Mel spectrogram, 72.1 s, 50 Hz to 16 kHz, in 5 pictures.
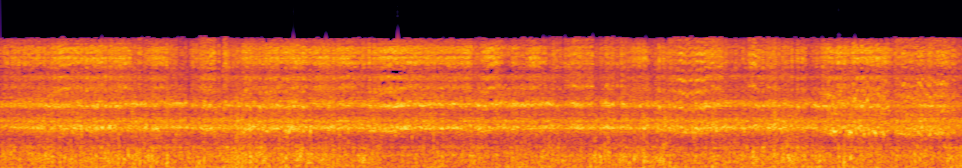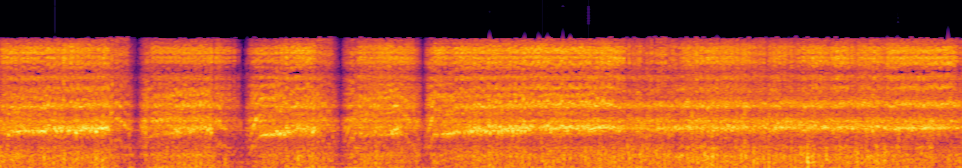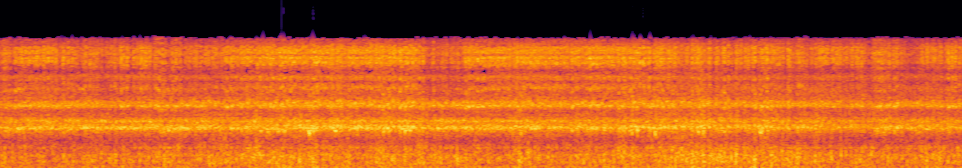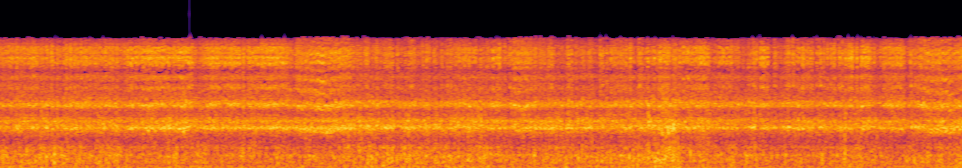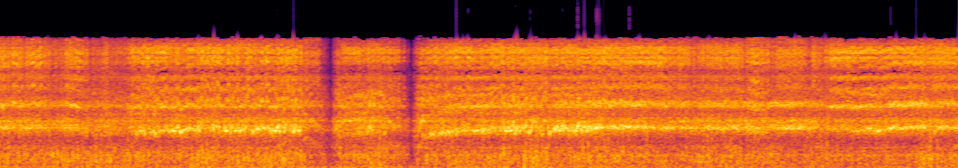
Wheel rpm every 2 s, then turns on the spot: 230, 230, 220, 230, 230, 220, 210, 200, 130, 110, 140, 210, 220, 230, 230, 230, 230, 230, 230, 230, 230, 230, 230, 240, 230, 230, 230, 240, 230, 220, 190, 120, 170, 220, 230, 220.
none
